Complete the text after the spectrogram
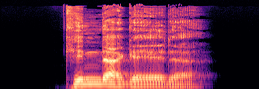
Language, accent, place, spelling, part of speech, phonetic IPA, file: German, Germany, Berlin, Kindergelde, noun, [ˈkɪndɐˌɡɛldə], De-Kindergelde.ogg
- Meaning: dative singular of Kindergeld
